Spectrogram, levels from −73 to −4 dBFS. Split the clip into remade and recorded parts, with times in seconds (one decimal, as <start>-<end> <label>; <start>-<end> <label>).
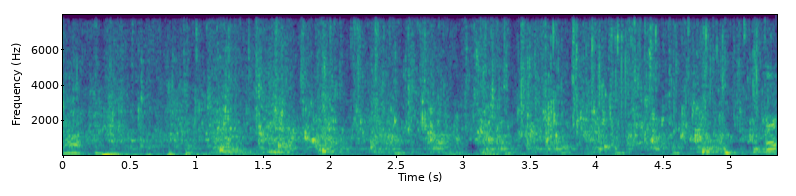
0.0-5.4 recorded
